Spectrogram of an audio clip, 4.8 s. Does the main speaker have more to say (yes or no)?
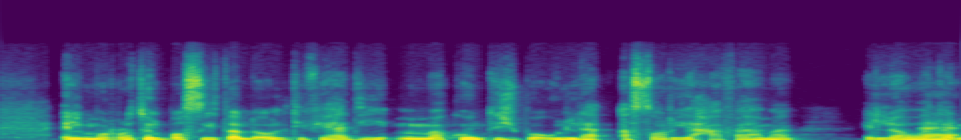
no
